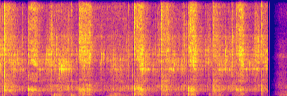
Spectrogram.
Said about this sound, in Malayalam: ഇനി നമുക്കിതിനെ നല്ലോണം വറക്കണം.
